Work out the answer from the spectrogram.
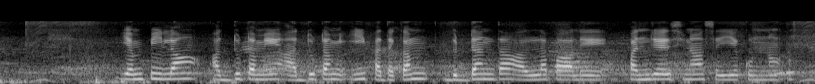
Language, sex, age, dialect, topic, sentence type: Telugu, female, 18-24, Southern, banking, statement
